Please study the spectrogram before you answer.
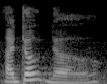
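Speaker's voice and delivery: low, lightly voiced doubtful mumble; a hint of a puzzled disciple; Thomas unsure. Thomas answering Jesus, lightly voiced low doubt.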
